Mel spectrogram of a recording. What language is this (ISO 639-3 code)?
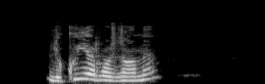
kur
